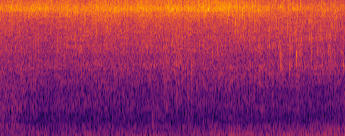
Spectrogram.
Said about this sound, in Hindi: अभी अपना राई क्रैक हो रहा है तो हम डालेंगे ये अदरक और मिर्ची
